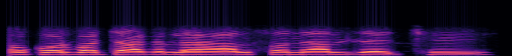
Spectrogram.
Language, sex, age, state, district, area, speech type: Maithili, female, 30-45, Bihar, Saharsa, rural, conversation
